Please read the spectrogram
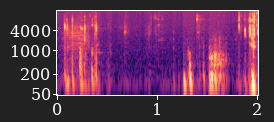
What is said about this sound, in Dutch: Ik neem een slokje water tussendoor. Dus voor de mensen die cardio aan het doen zijn, doe dat ook even.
